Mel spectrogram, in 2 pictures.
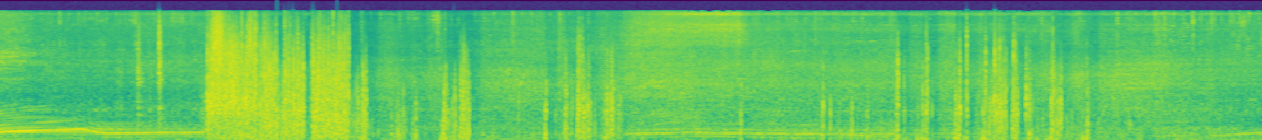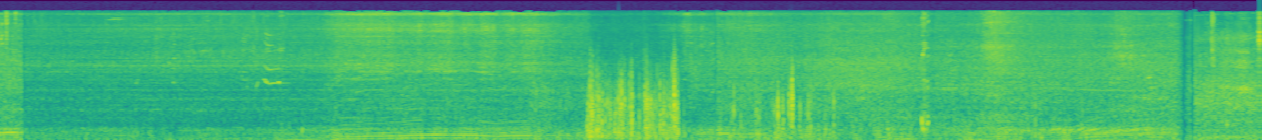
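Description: Car driving in city traffic: the engine note rises and levels off as it pulls away, then falls, several times over, under steady road noise. There are two louder rushes of noise, and the car goes quieter for a few seconds midway, as when it stops.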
